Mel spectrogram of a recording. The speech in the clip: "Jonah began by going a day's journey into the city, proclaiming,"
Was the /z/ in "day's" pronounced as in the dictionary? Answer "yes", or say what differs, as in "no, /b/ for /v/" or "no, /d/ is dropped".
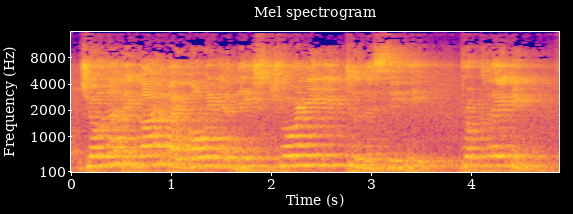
no, /s/ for /z/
